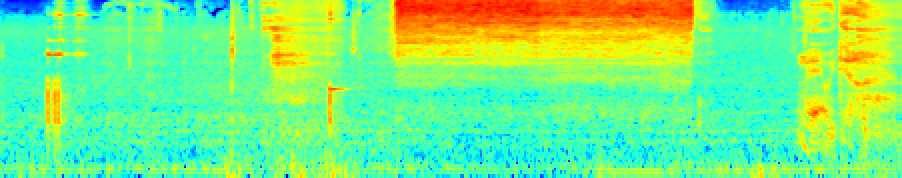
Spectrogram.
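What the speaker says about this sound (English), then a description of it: "now I'm just gonna spray this with a little brake clean to get all that dust out of there" A steady, loud aerosol hiss of brake cleaner sprays for about three seconds into a golf cart's rear brake, preceded by small metallic clinks and handling noises nearby.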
